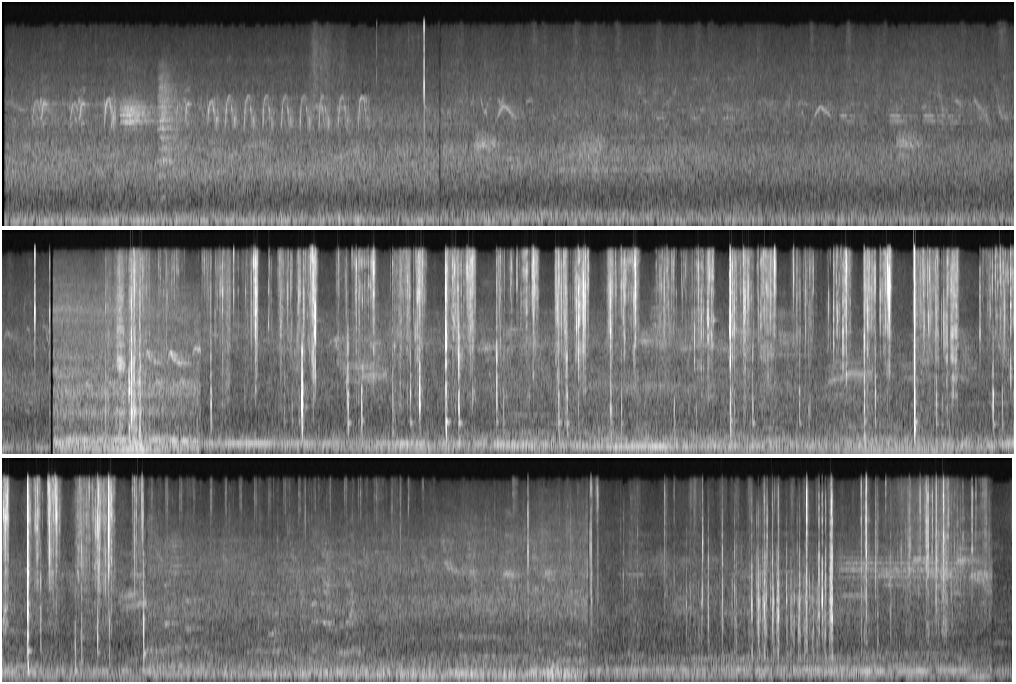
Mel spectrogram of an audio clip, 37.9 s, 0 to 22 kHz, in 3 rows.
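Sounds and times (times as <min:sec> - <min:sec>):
birds calling: 0:13.8 - 0:27.7
potatoes being mashed: 0:13.9 - 0:27.4, 0:33.6 - 0:37.7.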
